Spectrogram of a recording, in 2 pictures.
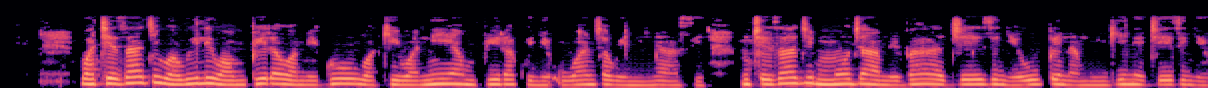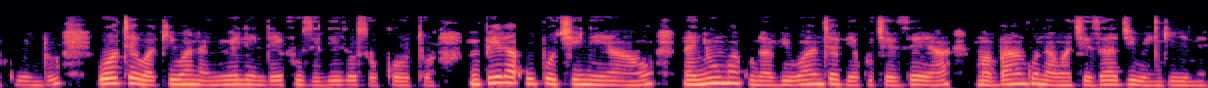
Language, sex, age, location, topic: Swahili, female, 25-35, Kisumu, government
